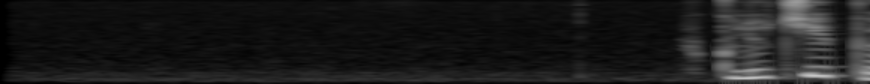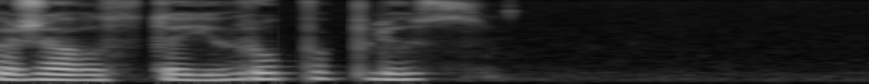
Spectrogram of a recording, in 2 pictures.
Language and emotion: Russian, neutral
